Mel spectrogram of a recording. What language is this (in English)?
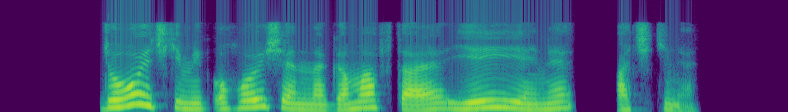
Laz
